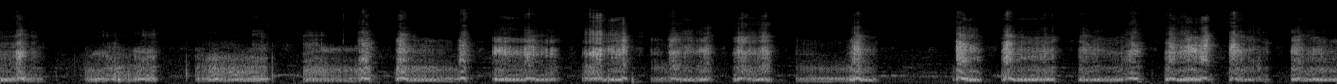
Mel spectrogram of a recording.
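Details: Puppy growling while playfully biting at a person's arm indoors; short rough growls repeated roughly every half second to second in steady bursts, with faint rustling between.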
